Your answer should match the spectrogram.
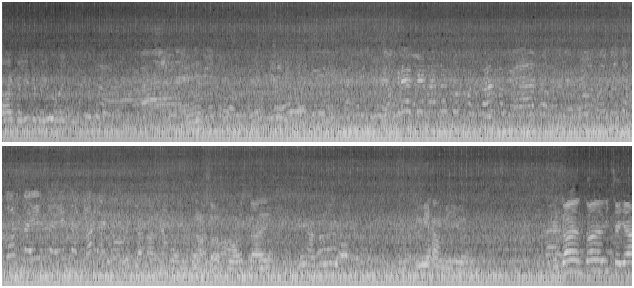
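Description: A small engine runs steadily, a constant low drone, under several people talking.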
